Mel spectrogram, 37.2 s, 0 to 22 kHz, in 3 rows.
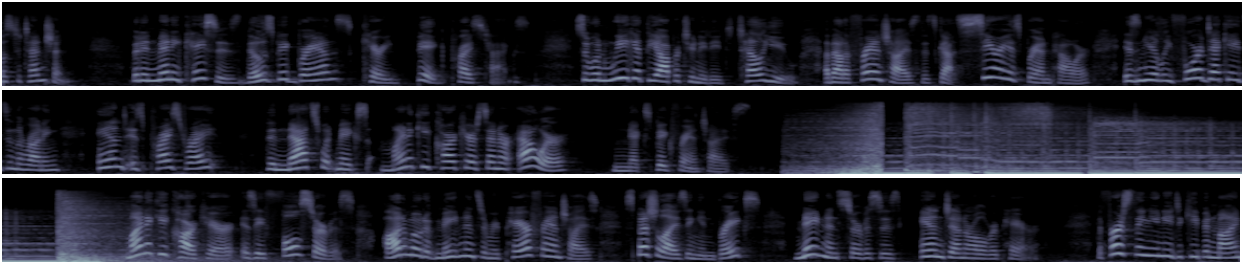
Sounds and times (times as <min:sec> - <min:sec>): Speech: 0:00.0 - 0:00.7, 0:01.3 - 0:19.9, 0:26.1 - 0:35.2, 0:35.8 - 0:37.1
Music: 0:20.2 - 0:27.3.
